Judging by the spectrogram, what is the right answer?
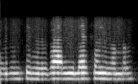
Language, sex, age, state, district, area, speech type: Maithili, female, 18-30, Bihar, Madhepura, rural, conversation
